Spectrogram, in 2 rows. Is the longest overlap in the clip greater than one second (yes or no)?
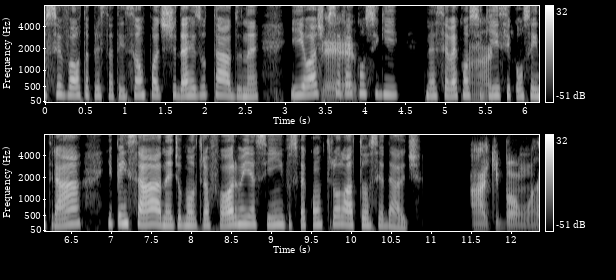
no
